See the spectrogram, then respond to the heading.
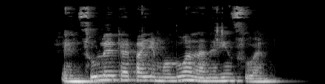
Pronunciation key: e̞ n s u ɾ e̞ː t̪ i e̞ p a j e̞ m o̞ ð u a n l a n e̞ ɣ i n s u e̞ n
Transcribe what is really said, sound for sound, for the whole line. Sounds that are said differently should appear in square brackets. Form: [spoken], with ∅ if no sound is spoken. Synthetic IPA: e̞ n [t͡s] u [l] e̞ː t̪ [a] e̞ p a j e̞ m o̞ ð u a n l a n e̞ ɣ i n s u e̞ n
